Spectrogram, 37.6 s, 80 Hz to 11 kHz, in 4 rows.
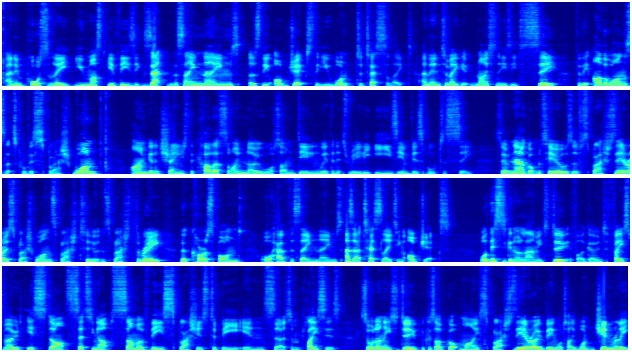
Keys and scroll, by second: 27.0 Tab, 34.8 Tab, 37.5 Tab.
